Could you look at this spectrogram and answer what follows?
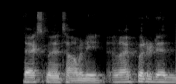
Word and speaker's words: dexmedetomidine: It sounded like dexmedetomidine.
